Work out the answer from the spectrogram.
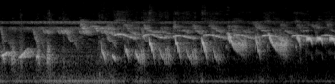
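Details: Tame Chinese hwamei, fig-leaf tail, singing from a high perch; a rapid, busy stream of high downslurred whistles over a faint low hum.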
